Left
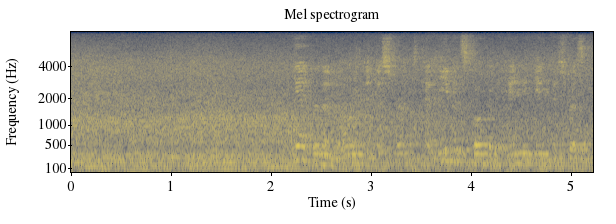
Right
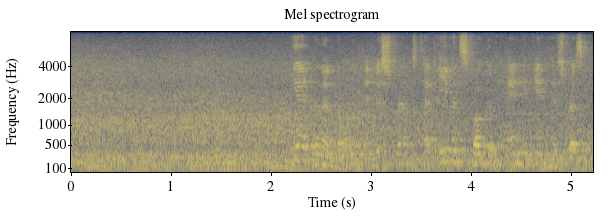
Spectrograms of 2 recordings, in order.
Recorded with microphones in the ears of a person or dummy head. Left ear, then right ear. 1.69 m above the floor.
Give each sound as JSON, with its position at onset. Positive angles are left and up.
{"t": 2.2, "sound": "a man speaking", "side_deg": -70, "distance_m": 1.9}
